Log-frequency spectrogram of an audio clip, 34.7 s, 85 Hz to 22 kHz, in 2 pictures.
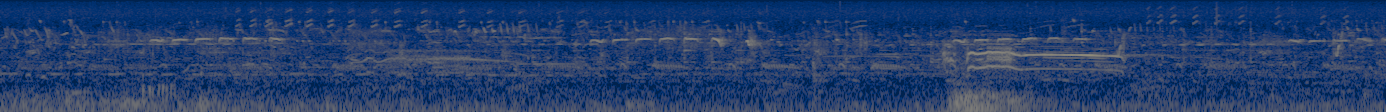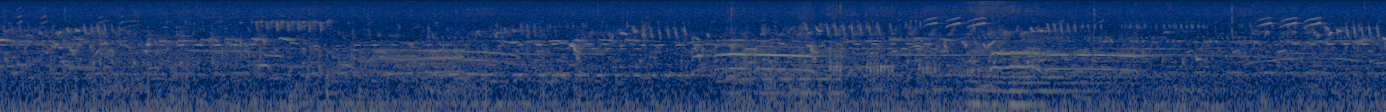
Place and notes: Harmony farm, Choma, Zambia - early morning work in the fields
morning birds and voices of people working in the fields somewhere out there....
Southern Province, Zambia, 6 September 2018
